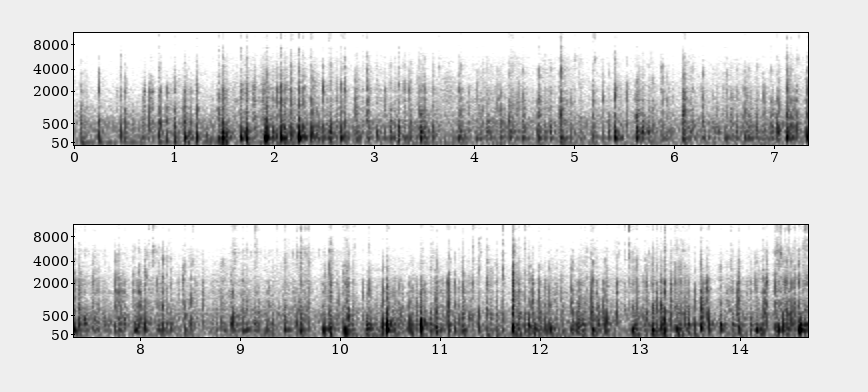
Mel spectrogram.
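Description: Fingertips and short nails tap and scratch across the surface of a small, transparent soft-plastic zip pouch with a pink zipper, packed full with a pink plush octopus toy. The result is a dense, continuous run of quick, soft taps and crinkly scrapes that die away almost at once, with a muffled, low-heavy tone and very little high end.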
